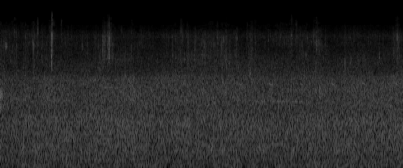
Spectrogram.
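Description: Steady rushing noise of wind and sea water picked up by a camera mounted on a sea kayak's deck as it moves over choppy water.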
